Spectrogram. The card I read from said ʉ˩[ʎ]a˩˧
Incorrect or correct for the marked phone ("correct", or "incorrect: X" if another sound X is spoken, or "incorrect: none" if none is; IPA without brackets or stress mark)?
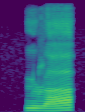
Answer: incorrect: ɭ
